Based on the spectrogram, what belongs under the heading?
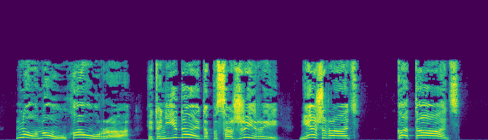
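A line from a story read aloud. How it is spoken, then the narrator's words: Boy shouting. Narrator (Russian): кричал парнишка прямо в сердитую морду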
